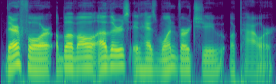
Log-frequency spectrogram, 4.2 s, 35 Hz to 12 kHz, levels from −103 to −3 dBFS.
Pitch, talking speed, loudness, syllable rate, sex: 105 Hz, 145 wpm, -20 LUFS, 4.9 syllables/s, male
